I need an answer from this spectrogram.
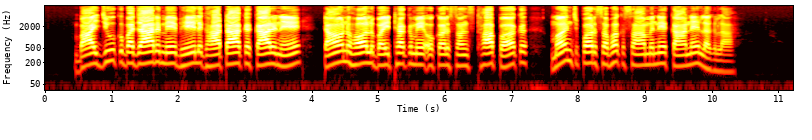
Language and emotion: Maithili, sad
